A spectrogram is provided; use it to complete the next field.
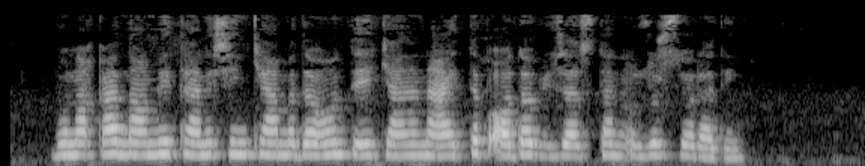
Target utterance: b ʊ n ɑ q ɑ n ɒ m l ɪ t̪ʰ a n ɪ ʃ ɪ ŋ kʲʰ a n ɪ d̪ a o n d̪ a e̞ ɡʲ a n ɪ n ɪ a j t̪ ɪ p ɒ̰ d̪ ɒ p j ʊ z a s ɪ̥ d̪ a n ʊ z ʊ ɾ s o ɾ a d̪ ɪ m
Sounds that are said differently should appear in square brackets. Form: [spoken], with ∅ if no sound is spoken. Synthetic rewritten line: b ʊ n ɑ q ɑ n ɒ m l ɪ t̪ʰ a n ɪ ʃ ɪ ŋ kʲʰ a [m] ɪ d̪ a o n [t̪] a e̞ [kʲ] a n ɪ n ɪ a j t̪ ɪ p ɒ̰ d̪ ɒ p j ʊ z a s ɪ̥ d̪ a n ʊ z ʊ ɾ s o ɾ a d̪ ɪ [ŋ]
